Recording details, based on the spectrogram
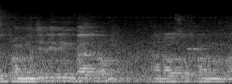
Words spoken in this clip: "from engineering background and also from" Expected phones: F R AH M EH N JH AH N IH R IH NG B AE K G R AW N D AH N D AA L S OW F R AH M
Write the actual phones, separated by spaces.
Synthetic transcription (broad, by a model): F R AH M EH N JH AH N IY R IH NG B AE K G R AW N AH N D AA L S OW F R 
